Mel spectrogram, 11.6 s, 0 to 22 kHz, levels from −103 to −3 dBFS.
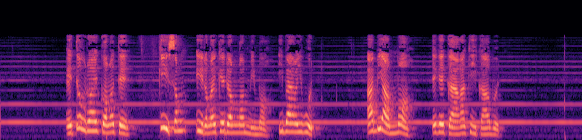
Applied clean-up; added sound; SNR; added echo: none; Bowed string instrument; 17 dB; none.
